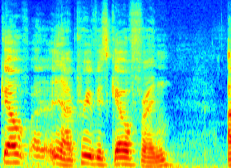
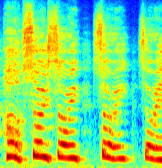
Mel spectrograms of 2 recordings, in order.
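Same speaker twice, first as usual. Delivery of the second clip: much higher apologetic cabbie voice; sheepish cabbie; 13 semitones higher, 4 dB louder than usual. Retold or imitated. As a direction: play the caught-out driver mumbling sorry. Cab driver apologising in story.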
